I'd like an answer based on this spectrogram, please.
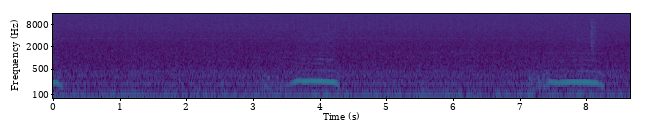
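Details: Sleeping Scottish Fold cat giving two slow, low whistling snores, each a steady, even tone lasting under a second, about four seconds apart, in a quiet room with a faint hum.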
